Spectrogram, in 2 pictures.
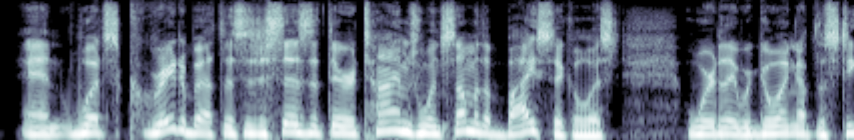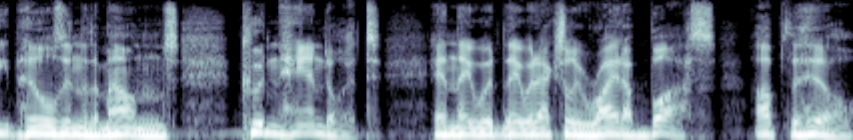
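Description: A man with a plain, everyday voice talks at a fairly quick pace, pitched fairly high with ordinary pitch variation. The sound is dry and close, with no echo. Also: very even loudness. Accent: American. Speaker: podcast host. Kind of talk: casual chat.

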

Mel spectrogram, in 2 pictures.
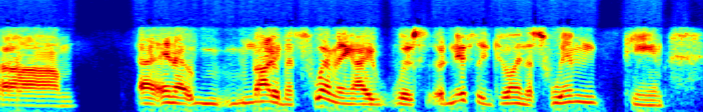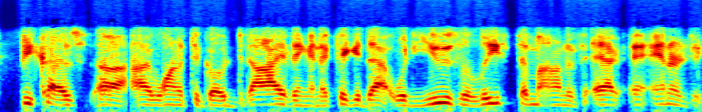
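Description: A man's medium-pitched voice in a New England accent. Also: fairly even intonation, moderate pace. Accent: New England American. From Maine, US (Portland). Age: 50s. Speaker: weight-loss marathon runner. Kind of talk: interview.

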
